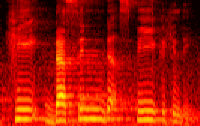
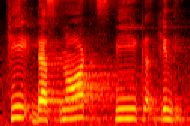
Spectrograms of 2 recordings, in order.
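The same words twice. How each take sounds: First: "doesn't" joined into one word, said slowly; contracted form. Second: "does" and "not" as two separate words; uncontracted form. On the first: Teacher showing the spoken English form, "doesn't" contracted. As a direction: run "does" and "not" together as "doesn't", unhurried. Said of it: "But in spoken English". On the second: Teacher showing the written English form, "does not" uncontracted. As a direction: say "does not" in full, each word distinct. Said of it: "use this method in written English". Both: Shown as a demonstration.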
